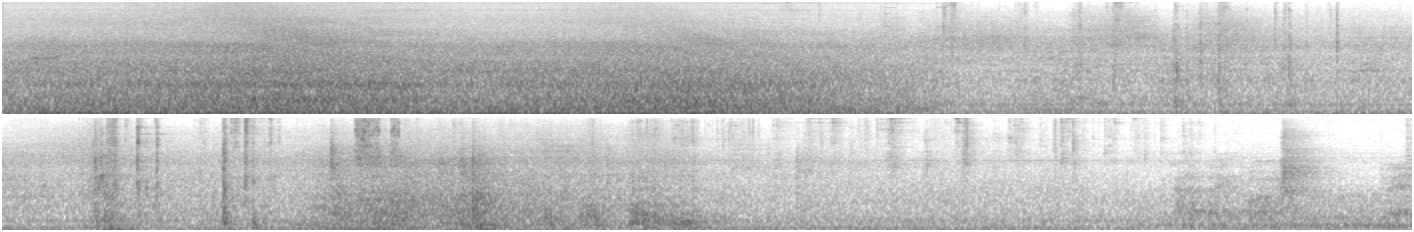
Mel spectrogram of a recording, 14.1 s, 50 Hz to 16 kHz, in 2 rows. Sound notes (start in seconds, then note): 0.0 cars passing; 8.2 door opening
